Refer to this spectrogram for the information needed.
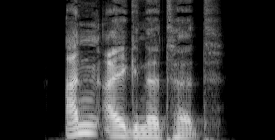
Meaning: inflection of aneignen: 1. second-person plural dependent preterite 2. second-person plural dependent subjunctive II
- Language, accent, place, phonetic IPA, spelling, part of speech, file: German, Germany, Berlin, [ˈanˌʔaɪ̯ɡnətət], aneignetet, verb, De-aneignetet.ogg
